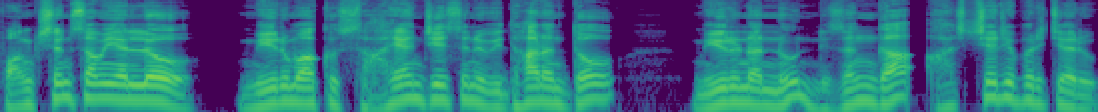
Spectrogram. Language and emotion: Telugu, surprised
